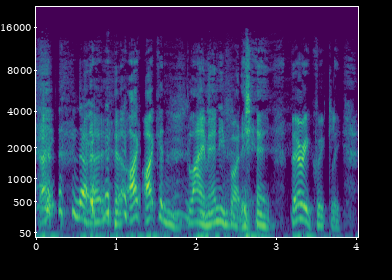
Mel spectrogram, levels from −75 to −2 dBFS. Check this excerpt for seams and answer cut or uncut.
cut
